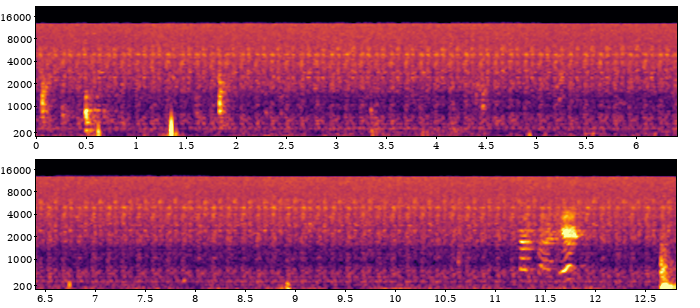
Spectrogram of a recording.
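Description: A few dull thumps, the loudest about a second and a half in, over a steady low hum.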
